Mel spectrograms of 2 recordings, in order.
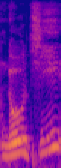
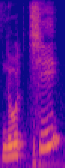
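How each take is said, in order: First: The second syllable sounds like a plain ji. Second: The second syllable sounds like an aspirated chi. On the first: The speaker calls it wrong. "it's not 노지" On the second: The speaker calls it right. "this is actually pronounced like chi"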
